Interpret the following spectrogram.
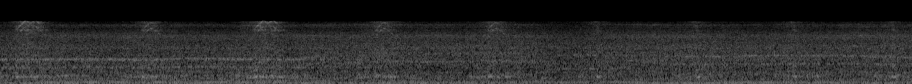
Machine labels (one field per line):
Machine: slide rail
